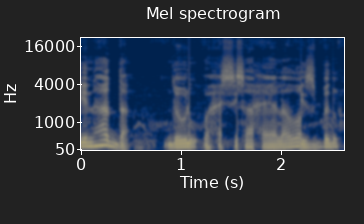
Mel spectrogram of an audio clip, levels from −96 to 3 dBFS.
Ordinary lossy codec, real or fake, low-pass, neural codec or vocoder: none; real; none; none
